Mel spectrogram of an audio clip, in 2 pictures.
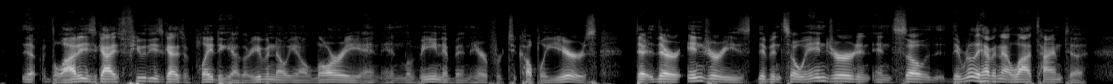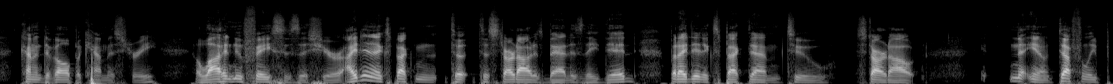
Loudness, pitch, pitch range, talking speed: -24 LUFS, 110 Hz, 100-120 Hz, 225 wpm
